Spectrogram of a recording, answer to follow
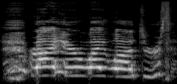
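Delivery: high, loud, through laughter; helpless giggle breaking into the words; laughing. Real, not acted. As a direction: crack up while saying it. Laughing at her own joke.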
